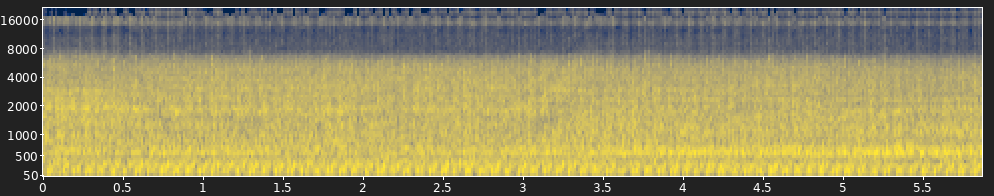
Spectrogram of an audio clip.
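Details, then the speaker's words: Tow-behind flail mower's Wisconsin TJD 20 hp inline two-cylinder engine, battery iffy, test-cut grass fine: steady, even putter with crisp regular beat, no misses or knocks, holding speed; running healthy. "right here this is a flail mower powered by a wisconsin tjd 20 horsepower inline two cylinder engine"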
